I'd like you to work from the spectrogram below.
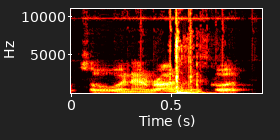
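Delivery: ordinary talk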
